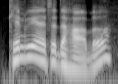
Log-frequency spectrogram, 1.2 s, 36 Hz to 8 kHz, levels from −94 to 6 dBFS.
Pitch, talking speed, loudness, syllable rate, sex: 145 Hz, 255 wpm, -17 LUFS, 7.0 syllables/s, male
